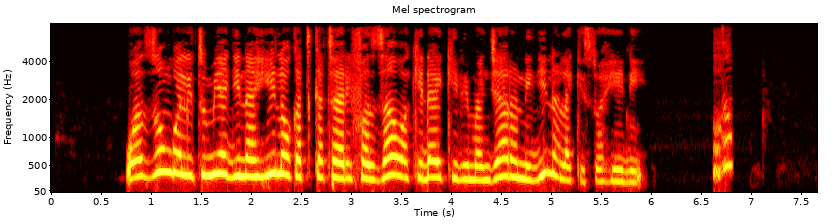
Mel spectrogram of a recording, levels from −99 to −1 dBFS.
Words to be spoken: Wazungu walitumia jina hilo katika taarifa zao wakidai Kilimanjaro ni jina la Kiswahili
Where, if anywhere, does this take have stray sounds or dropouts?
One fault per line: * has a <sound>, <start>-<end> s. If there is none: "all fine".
* has a laugh, 6.6-6.8 s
